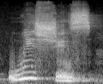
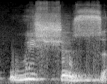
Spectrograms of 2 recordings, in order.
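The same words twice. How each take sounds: First: "wishes" slowly with a clear "iz"; iz ending. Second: "wishes" slowly with a dull "uhz" ending; wrong ending. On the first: Teacher giving the correct form, "wishes" ending in iz. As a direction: say "wishes" as "wish-iz". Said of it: "we say wishes". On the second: Teacher showing the mistake, "wishes" ending in uhz. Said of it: "We don't say wishes". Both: Shown as a demonstration.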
